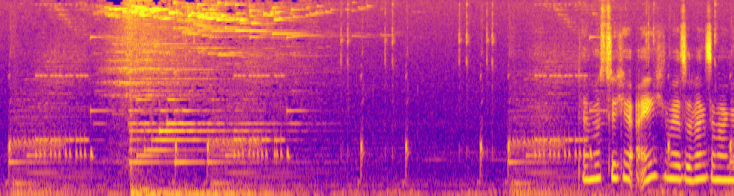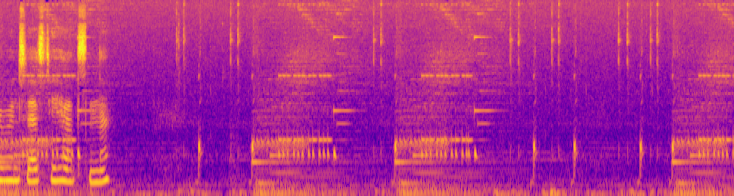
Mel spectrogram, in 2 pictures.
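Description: Cheerful electronic game music plays with bright chimes.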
